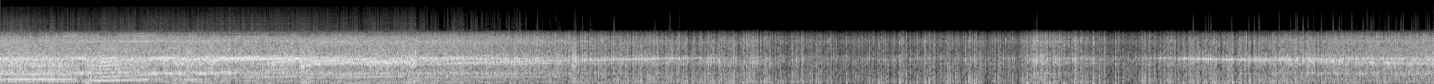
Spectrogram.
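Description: A racing engine roars loudly, rising in pitch as it shifts through gears.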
